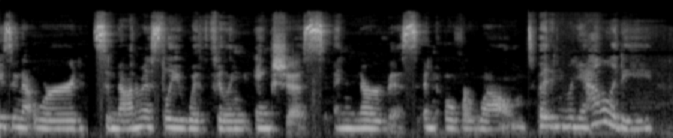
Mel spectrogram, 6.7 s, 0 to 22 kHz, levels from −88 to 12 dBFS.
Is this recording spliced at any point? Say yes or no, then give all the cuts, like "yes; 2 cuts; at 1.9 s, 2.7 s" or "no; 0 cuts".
yes; 1 cut; at 0.9 s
